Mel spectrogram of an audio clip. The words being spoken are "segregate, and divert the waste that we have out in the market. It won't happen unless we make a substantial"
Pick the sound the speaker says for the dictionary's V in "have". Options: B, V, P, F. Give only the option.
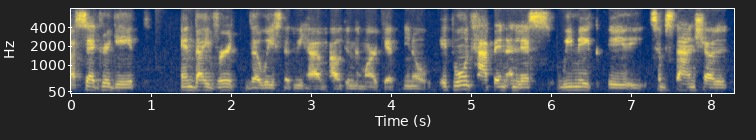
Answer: V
